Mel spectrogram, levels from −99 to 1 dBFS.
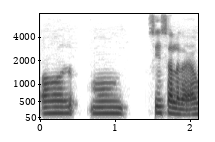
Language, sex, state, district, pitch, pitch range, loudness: Hindi, female, Bihar, Muzaffarpur, 170 Hz, 170-175 Hz, -26 LUFS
